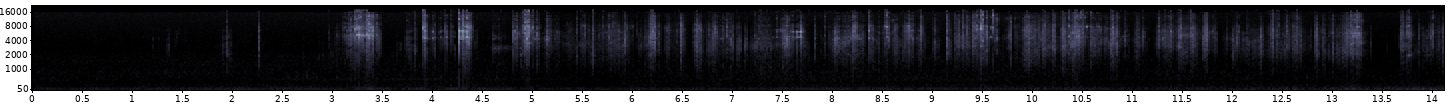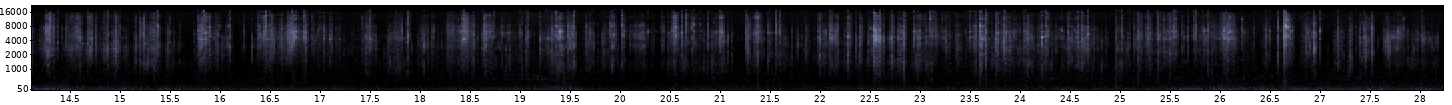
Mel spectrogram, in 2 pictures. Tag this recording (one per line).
OWI
Shells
